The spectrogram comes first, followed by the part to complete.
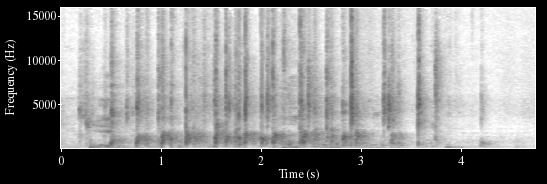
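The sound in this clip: An audience applauds to welcome a guest speaker to an evening talk on stress. Many hands clap densely and steadily at first, then thin out and soften toward the end.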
